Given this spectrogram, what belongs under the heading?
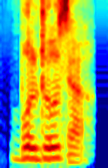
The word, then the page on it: bulldozer: Indian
